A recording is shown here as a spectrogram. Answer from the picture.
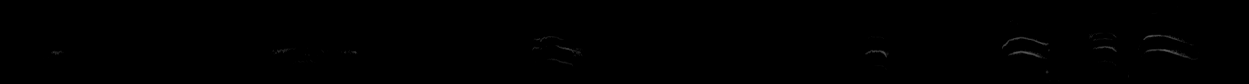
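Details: Mother domestic cat carrying her newborn kittens to a secluded, safe place; high, thin mews come in short bursts, several arched and rising-falling, clustering near the end, over a faint steady electrical whine.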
